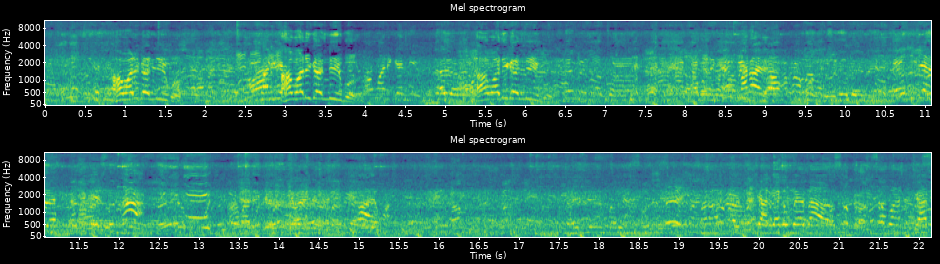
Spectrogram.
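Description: Men talk and greet each other loudly in a close, lively crowd.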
